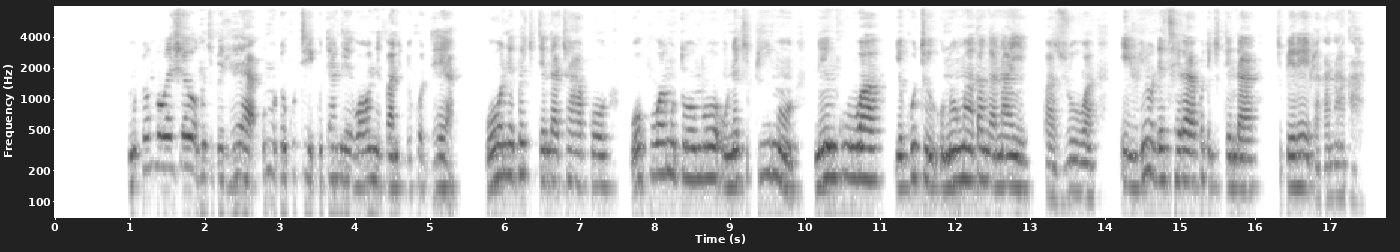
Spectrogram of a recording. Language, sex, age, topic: Ndau, male, 36-49, health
